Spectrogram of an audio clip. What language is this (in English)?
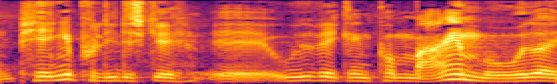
Danish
